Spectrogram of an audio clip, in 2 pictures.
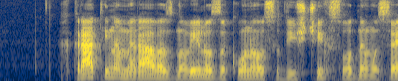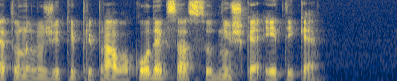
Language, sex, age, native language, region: Slovenian, male, 18-29, Slovenian, Gorenjska region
